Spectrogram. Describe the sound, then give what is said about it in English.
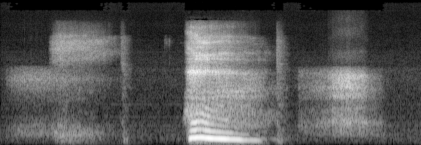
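Deep breathing: three breath sounds with pauses between them, a soft airy breath, a louder voiced sighing exhale, then another softer breath. No talk is heard. “so take a deep breath.”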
